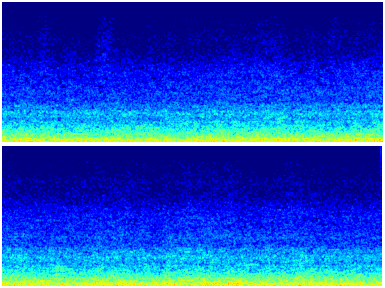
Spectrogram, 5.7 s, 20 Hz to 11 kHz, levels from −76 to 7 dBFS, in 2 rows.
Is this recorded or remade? recorded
